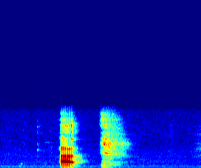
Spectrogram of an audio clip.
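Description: Short halting vocal sounds: a clipped spoken 'I' about half a second in, then a brief breathy vocal noise just after.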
